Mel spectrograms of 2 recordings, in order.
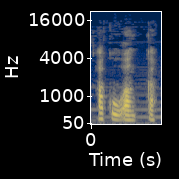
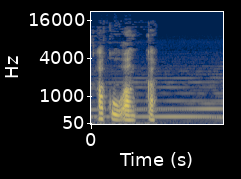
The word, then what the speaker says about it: Aku Ankka: Aku Ankka. Aku Ankka.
